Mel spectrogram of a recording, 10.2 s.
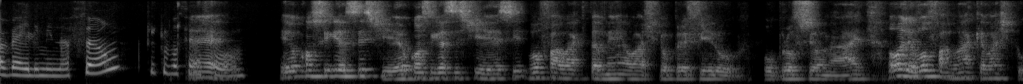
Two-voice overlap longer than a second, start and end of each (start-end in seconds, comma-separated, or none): none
